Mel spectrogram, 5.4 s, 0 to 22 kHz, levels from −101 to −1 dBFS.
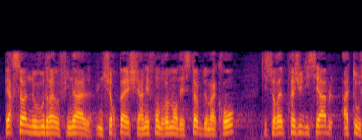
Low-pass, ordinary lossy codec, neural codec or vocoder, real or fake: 5.4 kHz; Opus, 64 kbps; none; real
